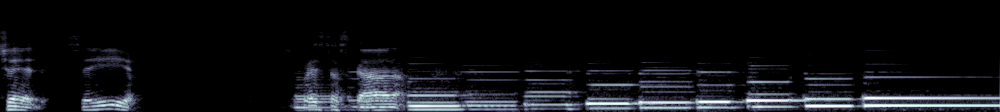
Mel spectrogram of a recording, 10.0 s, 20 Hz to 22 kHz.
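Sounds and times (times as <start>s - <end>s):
electric guitar picking scale notes: 3.0s - 10.0s.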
